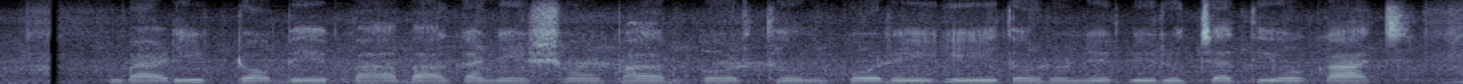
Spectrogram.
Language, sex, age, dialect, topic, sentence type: Bengali, female, 18-24, Rajbangshi, agriculture, question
